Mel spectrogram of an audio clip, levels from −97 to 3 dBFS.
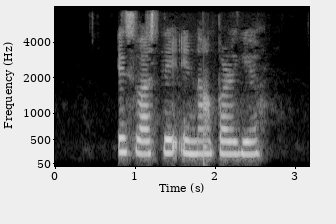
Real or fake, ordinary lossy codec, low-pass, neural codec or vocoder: real; AAC, 32 kbps; 7.2 kHz; none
